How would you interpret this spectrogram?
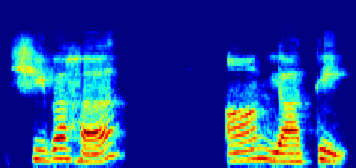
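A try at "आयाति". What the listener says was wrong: not aam yati that is not a dot it's a mistake me ayati yeah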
